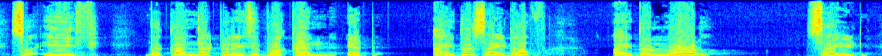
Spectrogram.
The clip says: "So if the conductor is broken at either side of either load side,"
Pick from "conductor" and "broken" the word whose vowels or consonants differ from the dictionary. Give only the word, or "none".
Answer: broken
